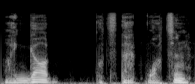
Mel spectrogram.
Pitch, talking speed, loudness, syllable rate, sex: 90 Hz, 155 wpm, -18 LUFS, 4.4 syllables/s, male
